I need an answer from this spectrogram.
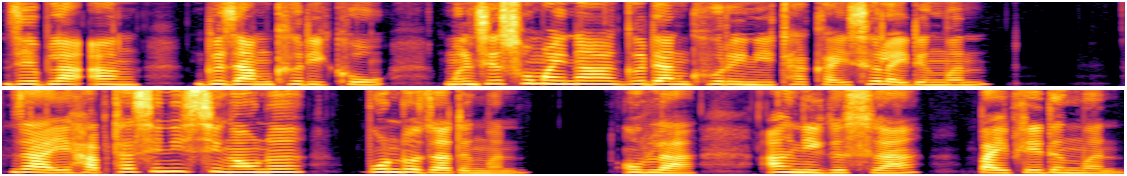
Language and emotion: Bodo, sad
